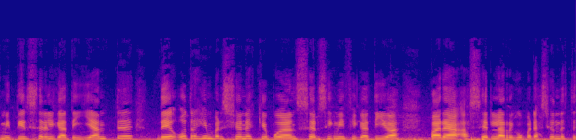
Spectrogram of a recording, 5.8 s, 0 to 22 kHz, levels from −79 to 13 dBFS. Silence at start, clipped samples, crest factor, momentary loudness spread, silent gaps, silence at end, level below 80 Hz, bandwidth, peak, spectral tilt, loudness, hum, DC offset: 0 s; under 0.1%; 16 dB; 6 LU; none; 0 s; -34 dBFS; 16 kHz; 0 dBFS; -4.5 dB/octave; -17 LUFS; none; under 0.1%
